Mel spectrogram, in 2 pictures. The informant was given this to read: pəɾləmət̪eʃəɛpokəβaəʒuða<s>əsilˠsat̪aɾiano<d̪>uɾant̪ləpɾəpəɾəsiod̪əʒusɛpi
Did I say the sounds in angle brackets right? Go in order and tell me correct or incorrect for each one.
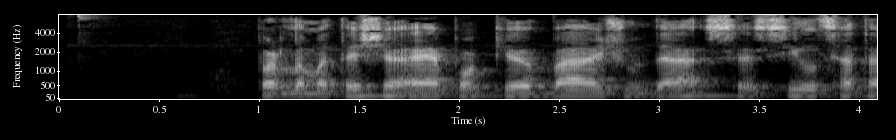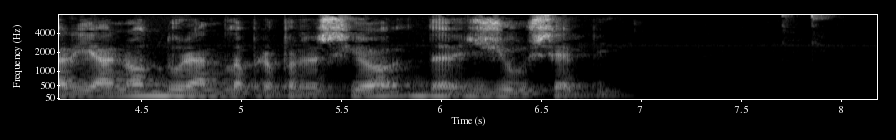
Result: correct, correct

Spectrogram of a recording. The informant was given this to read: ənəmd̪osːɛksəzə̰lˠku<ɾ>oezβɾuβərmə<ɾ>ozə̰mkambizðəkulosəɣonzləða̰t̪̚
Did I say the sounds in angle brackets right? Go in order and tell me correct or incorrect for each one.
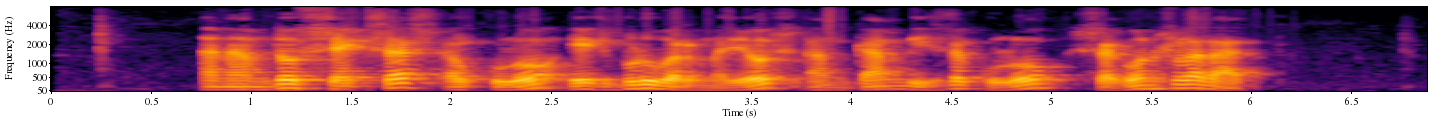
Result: incorrect: l, incorrect: ʎ

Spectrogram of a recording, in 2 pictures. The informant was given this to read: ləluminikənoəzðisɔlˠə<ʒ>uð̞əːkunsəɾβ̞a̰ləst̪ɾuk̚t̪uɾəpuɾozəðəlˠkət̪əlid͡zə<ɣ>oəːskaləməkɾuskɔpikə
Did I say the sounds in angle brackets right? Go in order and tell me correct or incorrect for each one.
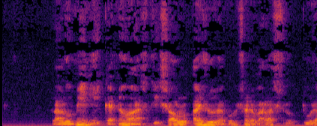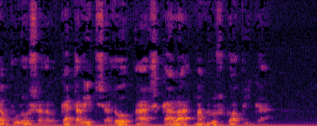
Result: correct, incorrect: ð

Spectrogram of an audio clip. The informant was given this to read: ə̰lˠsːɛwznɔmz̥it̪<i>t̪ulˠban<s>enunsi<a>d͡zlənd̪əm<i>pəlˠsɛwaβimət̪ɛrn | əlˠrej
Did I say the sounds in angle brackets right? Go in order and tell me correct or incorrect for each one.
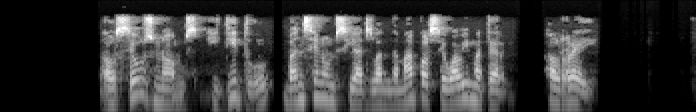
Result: correct, correct, correct, incorrect: a

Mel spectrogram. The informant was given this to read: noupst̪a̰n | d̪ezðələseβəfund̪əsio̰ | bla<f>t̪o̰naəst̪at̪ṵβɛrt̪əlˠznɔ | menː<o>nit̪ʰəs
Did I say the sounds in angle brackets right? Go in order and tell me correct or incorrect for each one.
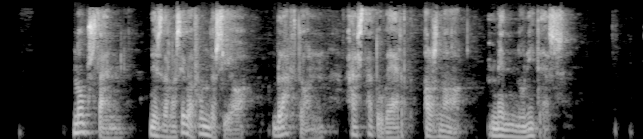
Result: correct, incorrect: u

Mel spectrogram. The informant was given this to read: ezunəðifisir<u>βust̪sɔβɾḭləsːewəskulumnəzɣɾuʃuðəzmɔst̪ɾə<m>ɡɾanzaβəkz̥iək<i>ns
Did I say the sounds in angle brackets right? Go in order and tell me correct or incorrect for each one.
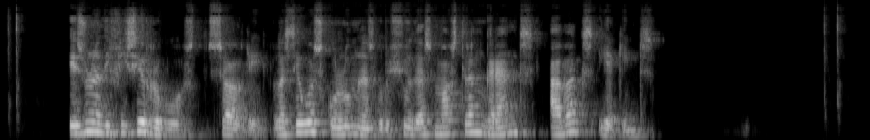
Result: correct, incorrect: ŋ, correct

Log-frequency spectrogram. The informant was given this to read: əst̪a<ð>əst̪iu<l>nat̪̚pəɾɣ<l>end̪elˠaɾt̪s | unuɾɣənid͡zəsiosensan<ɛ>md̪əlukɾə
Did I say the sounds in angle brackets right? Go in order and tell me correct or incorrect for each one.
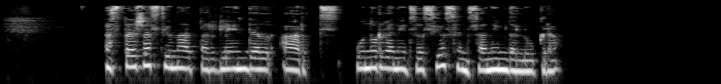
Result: incorrect: ʒ, incorrect: none, correct, incorrect: i

